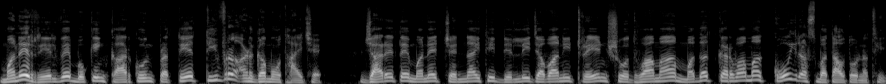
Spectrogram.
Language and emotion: Gujarati, disgusted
